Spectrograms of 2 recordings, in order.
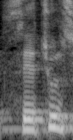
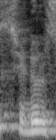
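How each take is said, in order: First: The middle consonant is a ch-like sound. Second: The middle consonant is a plain d sound. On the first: "कहीं कहीं इसको से सेचुल्स बोला जाता है" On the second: "इसको इंग्लिश में शेड्यूल्स बोलते हैं"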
